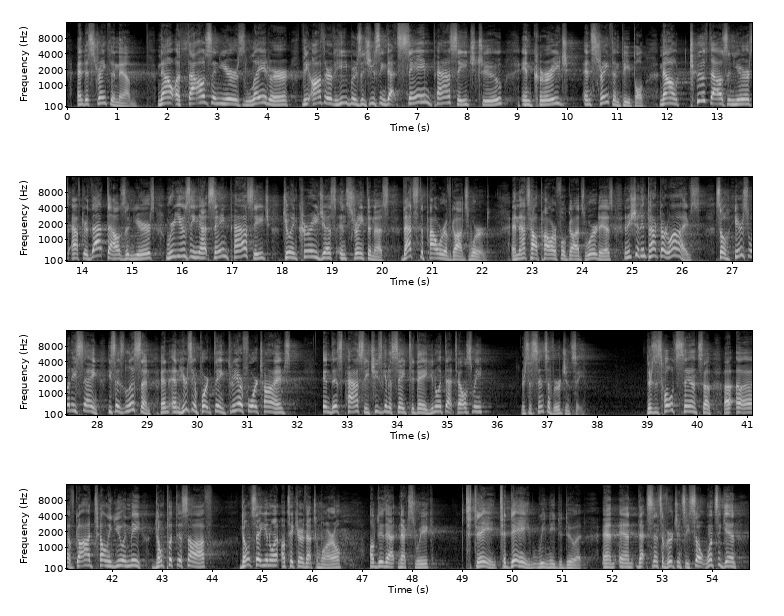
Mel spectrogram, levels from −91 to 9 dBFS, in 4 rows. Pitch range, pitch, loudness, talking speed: 165-225 Hz, 190 Hz, -21 LUFS, 160 wpm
